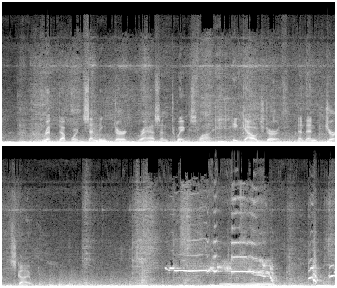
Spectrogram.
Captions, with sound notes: Ripped upward, sending dirt, grass and twigs flying, he gouged earth, and then jerked skyward. (cow mew)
